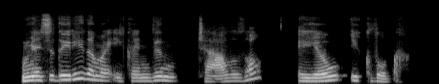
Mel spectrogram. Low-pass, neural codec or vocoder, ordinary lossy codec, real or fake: 10.8 kHz; codec, 44.1 kHz, 3.4 kbps, Pupu-Codec; Opus, 24 kbps; fake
